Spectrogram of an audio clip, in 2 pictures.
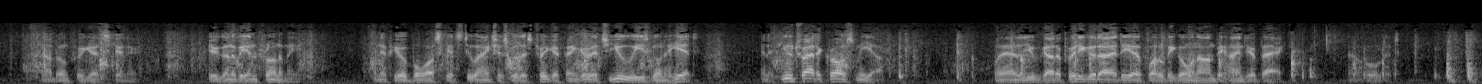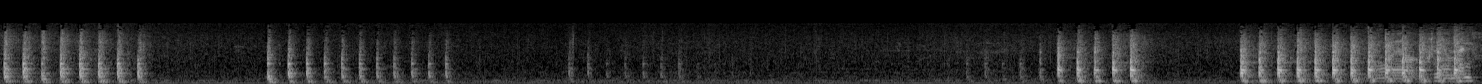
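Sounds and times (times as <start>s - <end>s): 
faint hum: 0.0s - 29.6s
speech: 0.5s - 9.2s, 10.0s - 13.0s
loud rapid knocking on a door: 14.4s - 16.4s, 17.5s - 19.4s, 27.2s - 29.5s.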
